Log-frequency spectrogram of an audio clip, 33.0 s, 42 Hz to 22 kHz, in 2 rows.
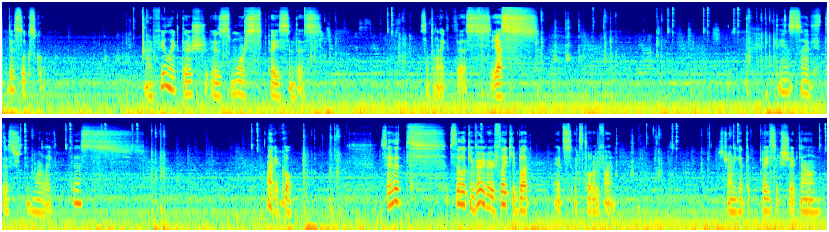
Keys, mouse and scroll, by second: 1.1-1.4 scroll up 2, 2.0 scroll up 4, 2.3-2.6 scroll down 1, 2.6 shift+middle click, 3.1 Tab, 3.9 1, 4.3 a, 6.0 shift+click, 6.4 s, 9.6 Tab, 9.8-10.2 scroll down 10, 10.7 a, 11.0-11.4 scroll up 10, 11.8 shift+middle click, 12.2 Tab, 12.4 scroll up 1, 13.1 2, 13.3 right click, 14.0 shift+right click, 14.6 shift+right click, 15.2 g, 17.8 right click, 18.3 1, 18.5 right click, 19.1 right click, 19.6 g, 21.8 scroll down 1, 22.6 Tab, 23.5 scroll down 1, 26.0 right click, 26.7 g, 28.4 scroll up 1, 29.1 scroll up 9, 29.4 shift+middle click, 29.9 right click, 30.2 scroll up 2, 30.5 Tab, 31.1 right click, 31.7 g.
